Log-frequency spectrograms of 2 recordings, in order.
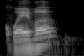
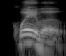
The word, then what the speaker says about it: Cueva: And I go, it's Cueva. And I go, and I help him, he goes, what? And I go, Cueva, like Cuervo. Think about like Jose Cuervo.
